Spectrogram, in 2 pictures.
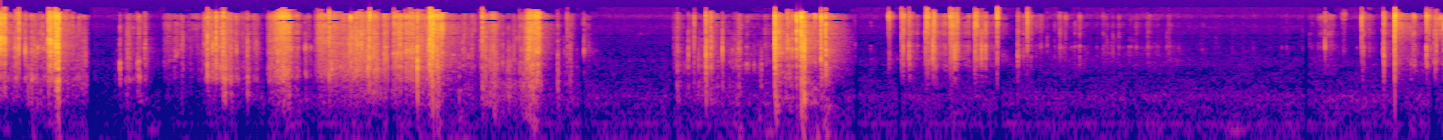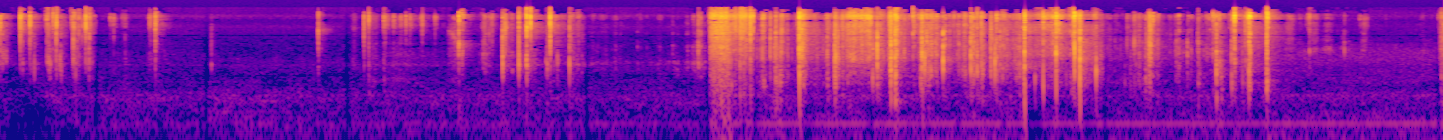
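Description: Small cosmetic and toy packaging being handled and unwrapped close to the microphone: bursts of paper and plastic crinkling and tearing, with scattered light clicks between them. The middle stretch is quieter, with only a few clicks, before a long burst of crinkling starts about two-thirds of the way in.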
